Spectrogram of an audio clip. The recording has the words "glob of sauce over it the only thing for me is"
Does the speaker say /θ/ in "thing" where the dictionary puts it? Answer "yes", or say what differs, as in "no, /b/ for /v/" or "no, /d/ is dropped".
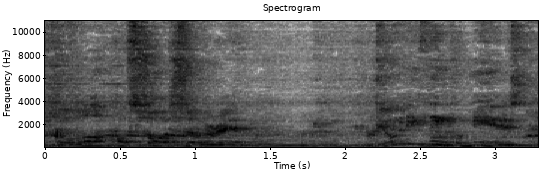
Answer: yes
